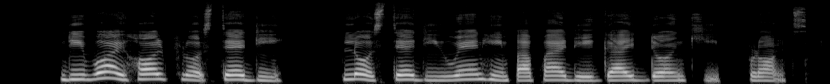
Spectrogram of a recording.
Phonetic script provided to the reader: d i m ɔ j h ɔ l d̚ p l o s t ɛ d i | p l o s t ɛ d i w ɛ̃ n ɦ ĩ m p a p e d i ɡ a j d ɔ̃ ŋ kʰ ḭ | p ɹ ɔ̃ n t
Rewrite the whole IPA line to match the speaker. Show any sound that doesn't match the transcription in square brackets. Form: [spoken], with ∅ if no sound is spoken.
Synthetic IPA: d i [b] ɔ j h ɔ l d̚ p l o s t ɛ d i | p l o s t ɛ d i w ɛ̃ n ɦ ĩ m p a p [a] d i ɡ a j d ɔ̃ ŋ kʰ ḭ | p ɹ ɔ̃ n t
